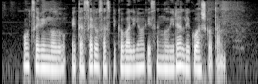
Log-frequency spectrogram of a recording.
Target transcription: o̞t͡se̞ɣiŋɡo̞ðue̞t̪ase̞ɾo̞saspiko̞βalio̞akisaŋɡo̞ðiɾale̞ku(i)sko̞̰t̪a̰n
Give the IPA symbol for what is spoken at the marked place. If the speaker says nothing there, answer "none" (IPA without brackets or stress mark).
a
